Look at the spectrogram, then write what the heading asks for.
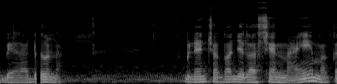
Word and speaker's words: Belladonna: Kemudian huruf N yang dia double atau N-nya ada 2 maka dibaca menjadi 1 N-nya. Contoh Belladonna maka dibaca menjadi Belladonna.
